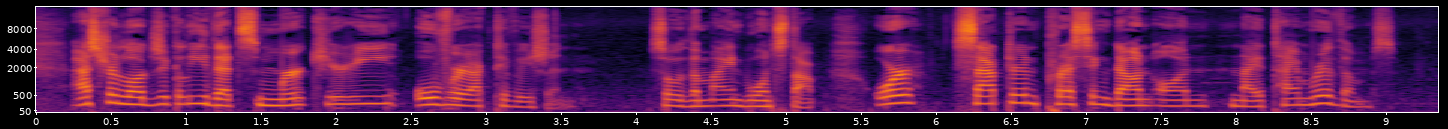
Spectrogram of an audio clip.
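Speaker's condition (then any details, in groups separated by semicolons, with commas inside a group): No condition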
